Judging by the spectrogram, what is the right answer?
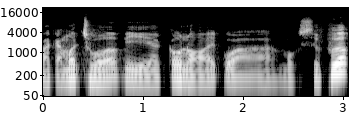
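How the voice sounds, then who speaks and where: The voice has ordinary pitch variation, and the background is quiet. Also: man. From northern Vietnam, Hanoi; Vietnam. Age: 20s. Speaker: Bible school student. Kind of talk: testimony; religious testimony speech. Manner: halting. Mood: earnest, reflective. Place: hall. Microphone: handheld.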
